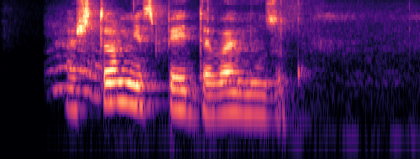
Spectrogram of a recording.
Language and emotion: Russian, neutral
